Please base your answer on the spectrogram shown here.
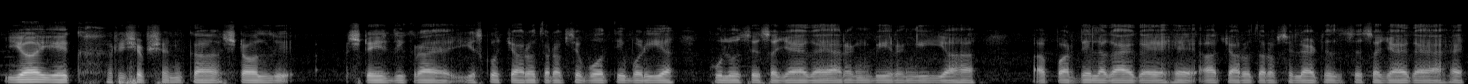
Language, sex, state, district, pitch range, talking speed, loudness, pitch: Angika, male, Bihar, Samastipur, 95-100 Hz, 150 wpm, -28 LUFS, 95 Hz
